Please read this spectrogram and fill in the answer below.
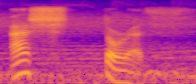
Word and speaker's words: Ashtoreth: His name is derived from a Canaanite goddess, Ashtoreth. That's apparently how that's supposed to be pronounced, or Astarte in Greek.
